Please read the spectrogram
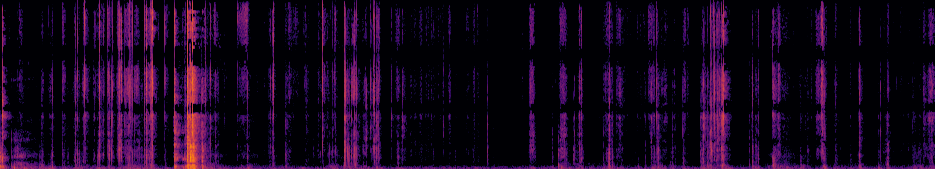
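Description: Foil booster-pack wrappers being torn open and crinkled, the loudest tear about four seconds in, followed by scattered softer rustling as the packs are handled.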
